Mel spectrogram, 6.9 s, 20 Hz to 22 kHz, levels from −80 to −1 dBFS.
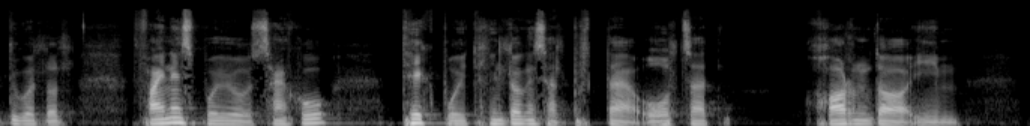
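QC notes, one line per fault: No faults found in this recording.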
